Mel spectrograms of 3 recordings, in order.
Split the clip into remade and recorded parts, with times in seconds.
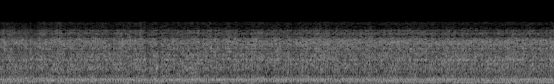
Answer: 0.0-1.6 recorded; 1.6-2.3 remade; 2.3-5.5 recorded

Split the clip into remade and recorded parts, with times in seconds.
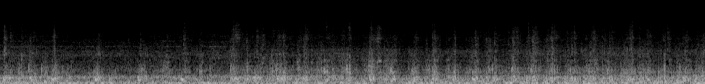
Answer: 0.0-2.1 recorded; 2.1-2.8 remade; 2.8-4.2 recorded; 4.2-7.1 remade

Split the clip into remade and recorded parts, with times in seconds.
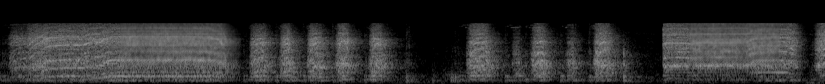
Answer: 0.0-1.2 recorded; 1.2-2.4 remade; 2.4-6.9 recorded; 6.9-7.8 remade; 7.8-8.3 recorded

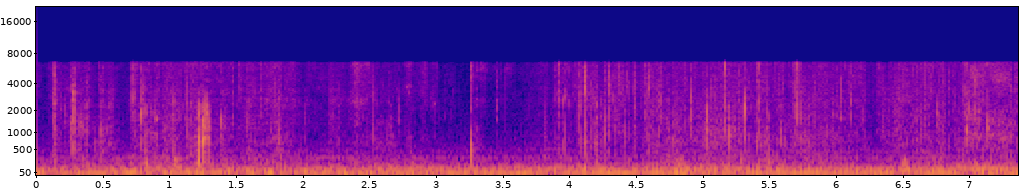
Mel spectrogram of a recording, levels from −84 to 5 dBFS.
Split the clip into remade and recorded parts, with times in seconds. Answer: 0.0-0.6 recorded; 0.6-3.0 remade; 3.0-7.4 recorded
